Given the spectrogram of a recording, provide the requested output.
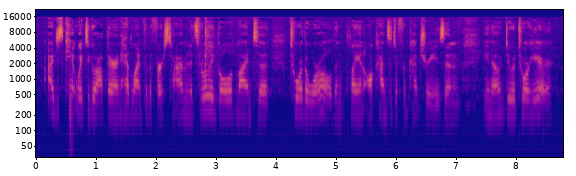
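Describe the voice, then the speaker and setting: A woman with an American accent talks at a fairly quick pace in a medium-pitched, monotone, flat voice over noticeable background noise. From Pennsylvania, USA. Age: young. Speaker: singer-songwriter. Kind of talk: interview answer.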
